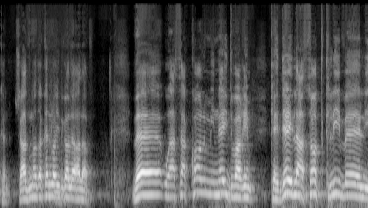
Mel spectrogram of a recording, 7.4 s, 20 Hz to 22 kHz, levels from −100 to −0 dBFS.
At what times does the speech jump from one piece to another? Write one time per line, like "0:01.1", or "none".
none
